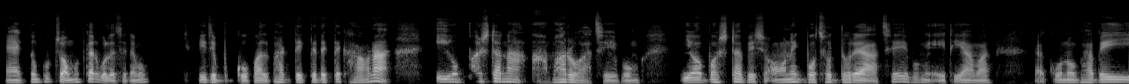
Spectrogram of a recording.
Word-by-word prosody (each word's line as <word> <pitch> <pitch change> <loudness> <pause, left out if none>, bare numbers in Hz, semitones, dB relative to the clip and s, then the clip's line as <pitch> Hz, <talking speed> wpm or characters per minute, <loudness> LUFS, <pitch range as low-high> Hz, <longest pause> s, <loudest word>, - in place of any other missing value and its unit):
একদম, 100 +5 0
খুব 135 - -6
চমৎকার 120 +7 +3
বলেছেন 90 -3 0
এবং 105 +3 -3 0.5
এইযে 110 0 +3
ব - - -12
গোপাল 95 +1 +2
ভাঁড় 115 -1 -1
দেখতে, - - +2
দেখতে - - +1
খাওয়া - - 0
না, - - +11 0.6
এই 125 - +2
অভ্যাসটা 125 +4 0
না 125 - +4 0.3
আমারও 110 -1 +2
আছে - - -8
এবং 95 +1 -3 0.5
এই 105 - +3
অভ্যাসটা 115 +5 0
বেশ 115 0 +1 0.2
অনেক 115 +2 +1
বছর 115 +1 +1
ধরে 105 -1 +4 0.2
আছে 90 +7 -10
এবং 105 -3 -8 0.2
এটি 95 - -4
আমার 95 0 -1 0.5
আ - - -2
কোনভাবেই 105 +2 +1
110 Hz, 165 wpm, -26 LUFS, 100-115 Hz, 0.6 s, না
